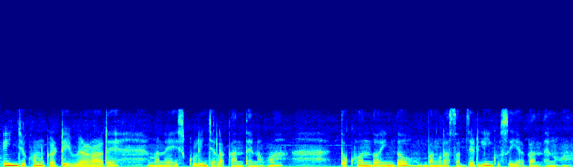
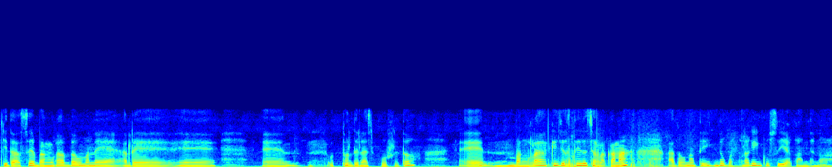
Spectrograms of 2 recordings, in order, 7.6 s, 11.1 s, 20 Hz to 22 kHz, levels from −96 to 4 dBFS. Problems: background sounds at intervals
